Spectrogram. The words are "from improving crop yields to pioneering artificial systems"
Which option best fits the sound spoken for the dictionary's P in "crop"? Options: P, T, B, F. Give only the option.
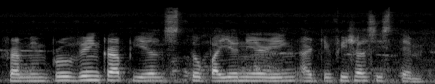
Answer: P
